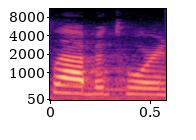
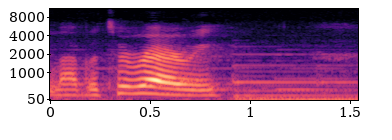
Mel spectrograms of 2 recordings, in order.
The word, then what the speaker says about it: laboratory: and laboratory and yep it's laboratory not laboratary no we're not making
